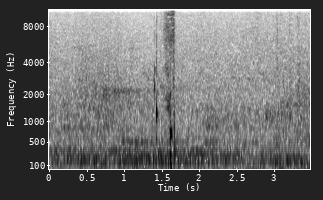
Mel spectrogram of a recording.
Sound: click sound

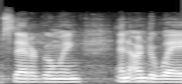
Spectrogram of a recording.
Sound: none

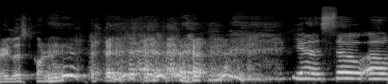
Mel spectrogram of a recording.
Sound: laughter

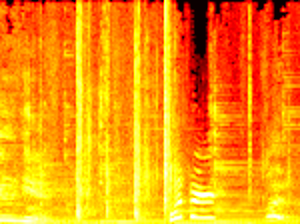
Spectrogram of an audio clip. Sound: Rocky claps

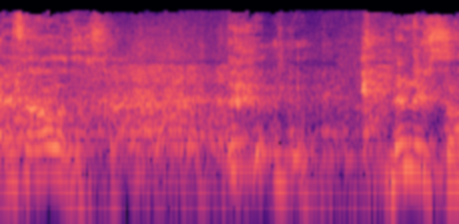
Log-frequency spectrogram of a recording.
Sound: audience laughing

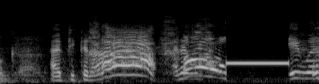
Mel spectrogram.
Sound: screams

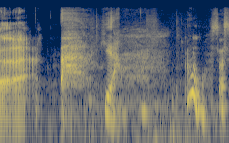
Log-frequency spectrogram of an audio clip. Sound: burps

